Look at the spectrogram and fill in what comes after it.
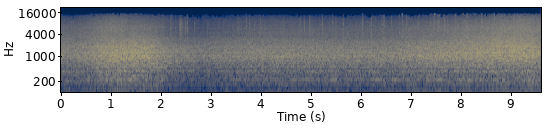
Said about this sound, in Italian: Allora sentiamo questi suoni che ci riportano chissà dove, in un... Spero all'acqua, al mare.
